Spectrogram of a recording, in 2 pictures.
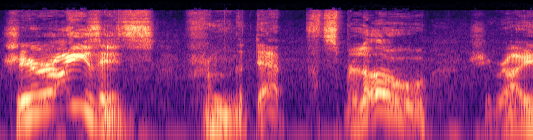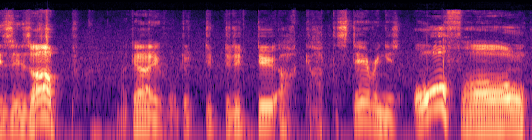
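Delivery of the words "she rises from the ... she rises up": slow, grand, higher movie-trailer voice; dramatic narrator. Pretend. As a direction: announce it like an epic. Dramatic narration of flyer rising.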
